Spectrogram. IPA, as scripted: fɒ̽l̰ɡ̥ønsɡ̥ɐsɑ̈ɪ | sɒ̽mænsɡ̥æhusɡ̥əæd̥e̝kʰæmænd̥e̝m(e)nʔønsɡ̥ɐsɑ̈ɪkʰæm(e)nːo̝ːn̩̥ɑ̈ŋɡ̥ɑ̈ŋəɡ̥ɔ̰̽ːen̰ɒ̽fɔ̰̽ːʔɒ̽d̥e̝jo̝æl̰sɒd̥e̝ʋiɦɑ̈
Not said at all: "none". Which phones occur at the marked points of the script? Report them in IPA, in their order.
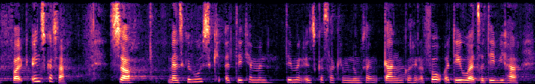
æ, æ

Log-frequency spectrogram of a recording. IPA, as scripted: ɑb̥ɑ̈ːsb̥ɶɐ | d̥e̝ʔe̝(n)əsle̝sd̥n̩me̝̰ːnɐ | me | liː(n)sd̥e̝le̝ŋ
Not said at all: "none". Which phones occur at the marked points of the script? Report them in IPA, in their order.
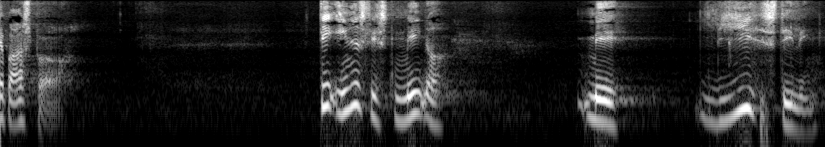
n, none

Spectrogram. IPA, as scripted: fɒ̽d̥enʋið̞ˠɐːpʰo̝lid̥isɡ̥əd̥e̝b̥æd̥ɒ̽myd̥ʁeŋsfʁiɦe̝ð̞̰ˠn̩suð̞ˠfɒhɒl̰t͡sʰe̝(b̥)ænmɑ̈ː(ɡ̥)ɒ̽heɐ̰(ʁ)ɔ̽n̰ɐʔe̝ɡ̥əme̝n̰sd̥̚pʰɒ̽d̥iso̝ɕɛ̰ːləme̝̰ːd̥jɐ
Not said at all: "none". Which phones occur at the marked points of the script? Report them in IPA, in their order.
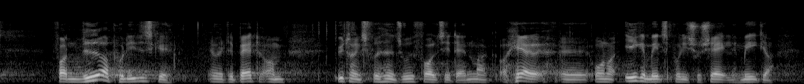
d̥, ɡ̥, none

